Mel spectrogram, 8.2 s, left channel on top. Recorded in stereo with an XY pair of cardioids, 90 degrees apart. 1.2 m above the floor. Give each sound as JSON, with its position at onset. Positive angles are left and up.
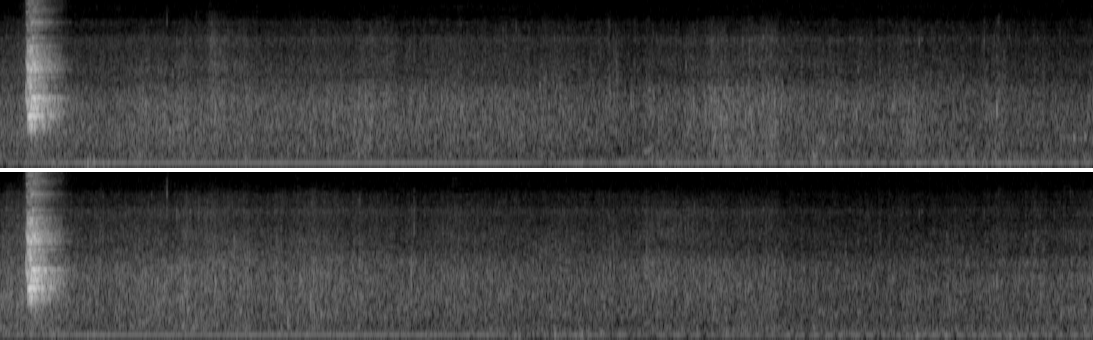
{"t": 0.2, "sound": "a dog barking", "azimuth_deg": -10, "distance_m": 2.0}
